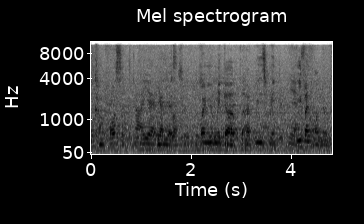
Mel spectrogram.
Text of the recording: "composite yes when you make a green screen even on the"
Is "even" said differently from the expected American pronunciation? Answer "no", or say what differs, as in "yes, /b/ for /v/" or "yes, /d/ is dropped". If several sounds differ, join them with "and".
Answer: yes, /f/ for /v/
